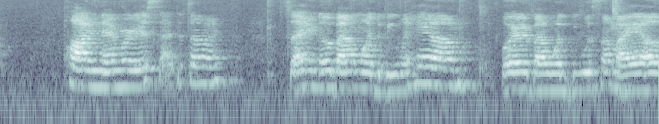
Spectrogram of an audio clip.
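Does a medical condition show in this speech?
Yes: cerebral palsy.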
